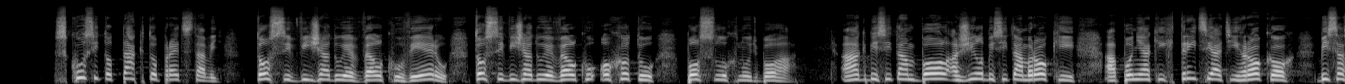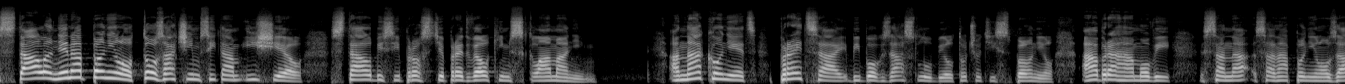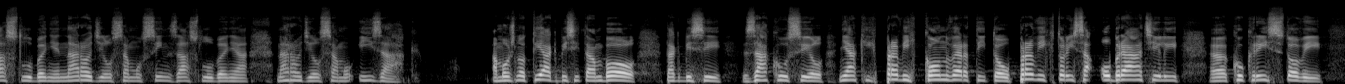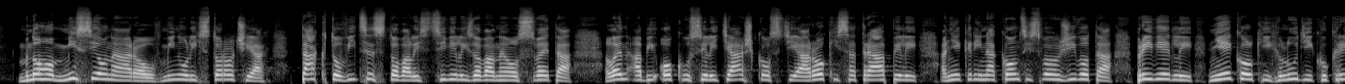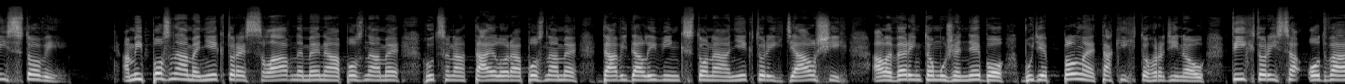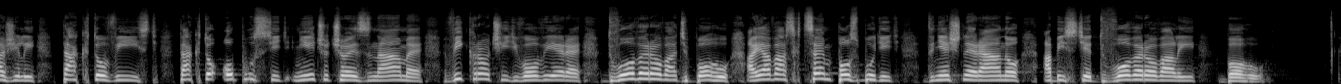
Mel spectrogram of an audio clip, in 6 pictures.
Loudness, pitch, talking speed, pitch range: -19 LUFS, 205 Hz, 130 wpm, 185-225 Hz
